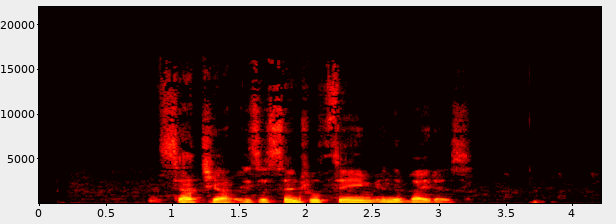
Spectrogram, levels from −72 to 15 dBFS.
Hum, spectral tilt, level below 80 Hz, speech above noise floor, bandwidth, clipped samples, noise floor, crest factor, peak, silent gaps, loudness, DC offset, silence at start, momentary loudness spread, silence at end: none; -6.5 dB/octave; -50 dBFS; 40 dB; 16.5 kHz; under 0.1%; -56 dBFS; 16 dB; -2 dBFS; none; -16 LUFS; under 0.1%; 0.85 s; 14 LU; 0.5 s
